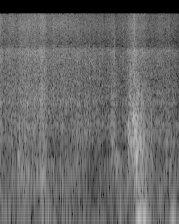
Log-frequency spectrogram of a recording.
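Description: Plastic bags crinkling and rustling as frozen blocks of grated carrot are lifted out of plastic containers, with one soft knock about one and a half seconds in.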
